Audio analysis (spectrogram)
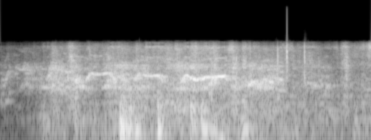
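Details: Boston Terrier puppies, five and a half weeks old, penned in and screaming to be let out; shrill wavering harmonic squeals overlapping for several seconds while a person talks nearby.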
